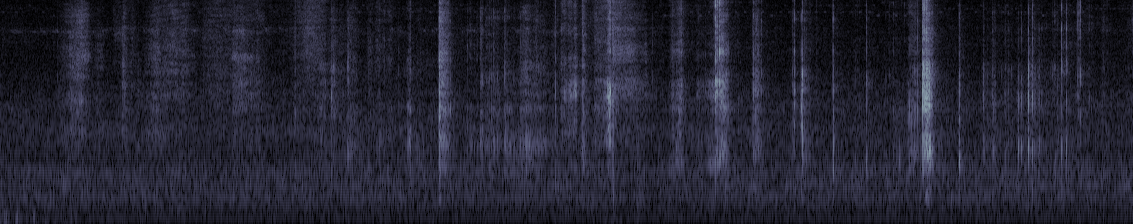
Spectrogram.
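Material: Cardboard.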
